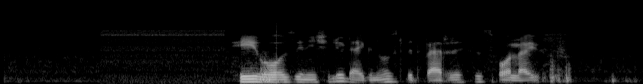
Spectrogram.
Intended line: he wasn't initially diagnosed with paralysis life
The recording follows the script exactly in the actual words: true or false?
false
